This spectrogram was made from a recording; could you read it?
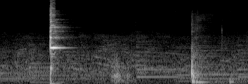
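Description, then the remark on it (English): Drinks clink together in a toast: a bright, ringing clink followed a moment later by a duller second knock, with faint murmuring voices in the background. “Cheers. Cheers. Cheers.”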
